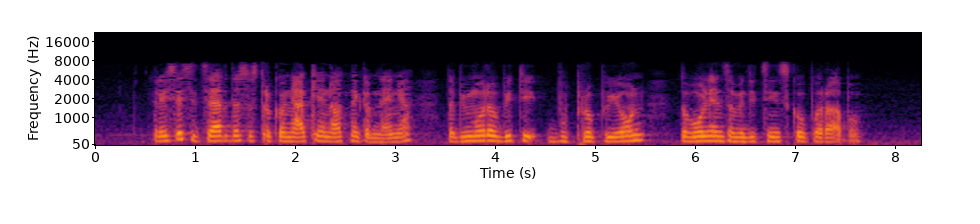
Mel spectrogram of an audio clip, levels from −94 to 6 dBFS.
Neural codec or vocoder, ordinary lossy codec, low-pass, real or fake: none; AAC, 24 kbps; 7.2 kHz; real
